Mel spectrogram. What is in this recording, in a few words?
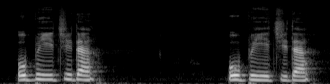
"opecetv", Muscogee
